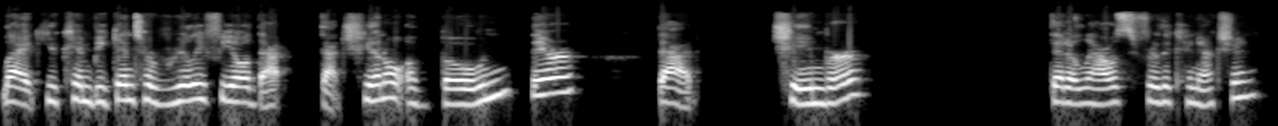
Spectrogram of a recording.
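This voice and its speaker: In a guided meditation, a woman with a medium-pitched voice speaks gently and soothingly. She takes her time, pausing between short phrases.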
